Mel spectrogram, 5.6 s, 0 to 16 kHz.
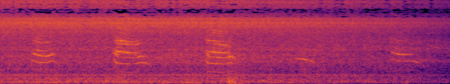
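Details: Very talkative little black stray cat making friends at a Lawson convenience store, August 2024: five quick meows roughly one per second, some rising then falling, others a single sliding note, with constant low mechanical hum behind.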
